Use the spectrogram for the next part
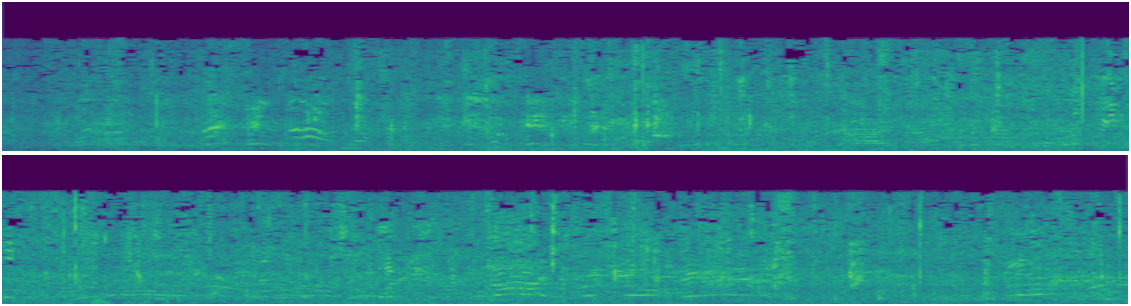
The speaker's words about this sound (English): This event, and you can hear people sort of on the edge screaming, and you can kind of see that security is handling people, and then come the boos.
